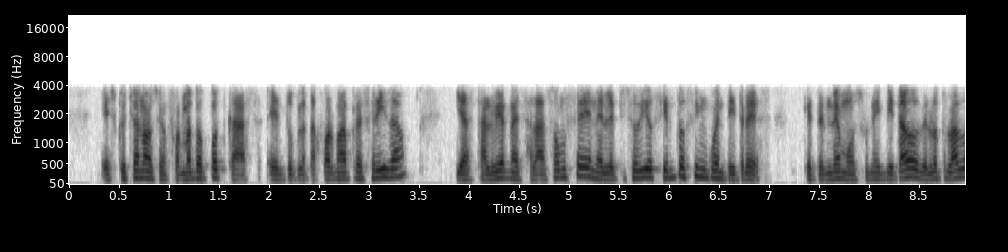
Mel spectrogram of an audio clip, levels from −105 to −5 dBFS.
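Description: Throughout, the speech carries AMR narrowband mobile codec damage: nothing above 3.8 kHz, thin 200 Hz to 3.6 kHz line band, heavy buzzy, synthetic tone fitting a 6.7 kbps mode.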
